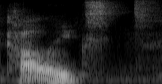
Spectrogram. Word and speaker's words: colleagues: Trying to think of how much air I blow out with that K sound at the beginning of colleagues. With colleagues from many. Because I feel like maybe you're overdoing it a little, like too much air.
